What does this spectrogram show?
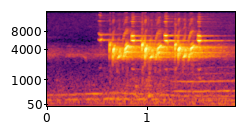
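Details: European goldfinch, a caged bird whose sex is disputed by breeders, giving a brief burst of rapid twittering notes high in pitch, lasting about one second.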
